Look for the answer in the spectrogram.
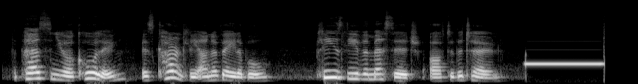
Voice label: Voicemail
